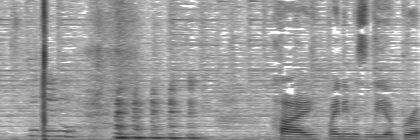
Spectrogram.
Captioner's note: laughing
